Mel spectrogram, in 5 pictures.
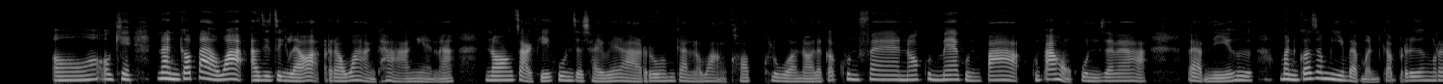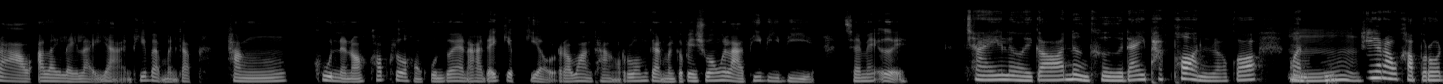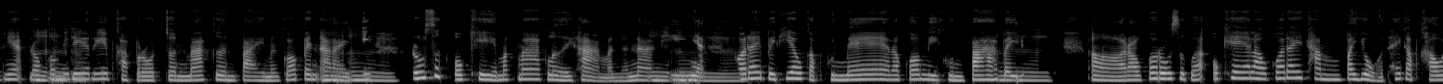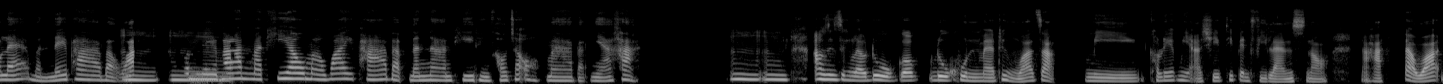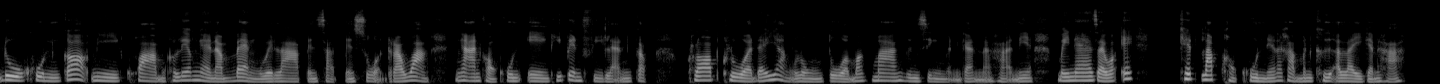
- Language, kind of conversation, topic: Thai, podcast, จะจัดสมดุลงานกับครอบครัวอย่างไรให้ลงตัว?
- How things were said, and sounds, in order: in English: "freelance"; in English: "freelance"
